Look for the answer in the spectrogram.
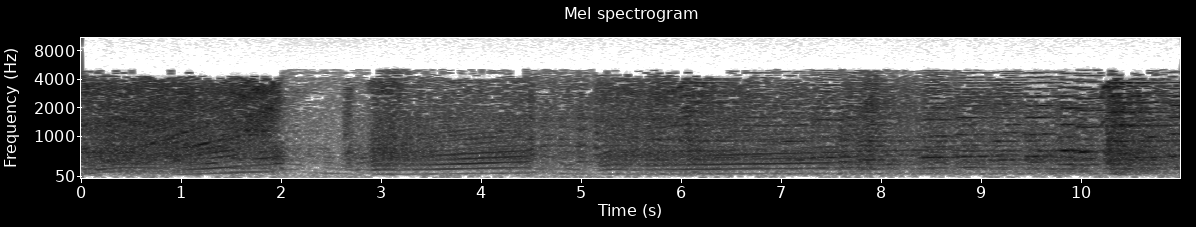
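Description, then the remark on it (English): The engine of the Black Beauty, the Green Hornet's sleek, super-powered streamlined car, started by Britt Reed at the press of a button, roars loudly and revs repeatedly, pitch climbing with each acceleration as it speeds away into the darkness, powerful, with a brief dip before surging again. No talking. “The great car roared into life.”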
